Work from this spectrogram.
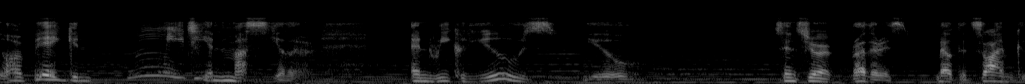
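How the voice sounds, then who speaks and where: Clear music can be heard in the background. Over it, someone talks very slowly in a put-on character voice. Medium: actual play. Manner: wheedling, repeats herself with "yes".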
